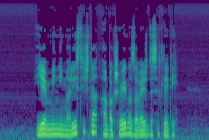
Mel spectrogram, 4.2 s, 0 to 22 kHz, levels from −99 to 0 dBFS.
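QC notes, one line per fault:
1.41 s, compressed frames skipped: one 23.2 ms frame missing, so the audio jumps ahead by about 20 ms.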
